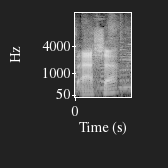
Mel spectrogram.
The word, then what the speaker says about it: Asia: Pronounced Asha. A-S-I-A is pronounced Asha.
